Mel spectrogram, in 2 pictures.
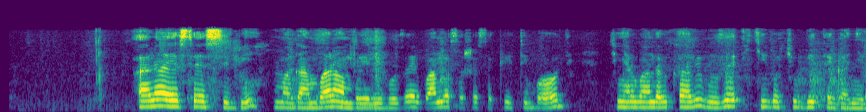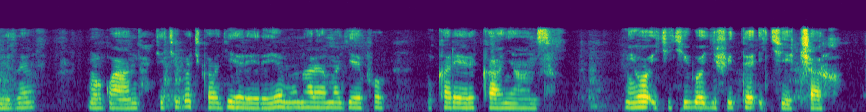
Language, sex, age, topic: Kinyarwanda, female, 25-35, finance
